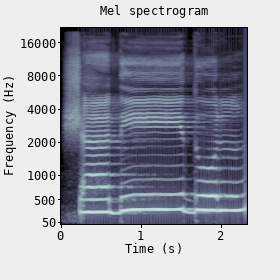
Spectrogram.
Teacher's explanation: Sebab ada ya sukun sebelumnya kasrah. Cara bacanya dal dipanjangkan dua harakat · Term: mad thobi'i zohiri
